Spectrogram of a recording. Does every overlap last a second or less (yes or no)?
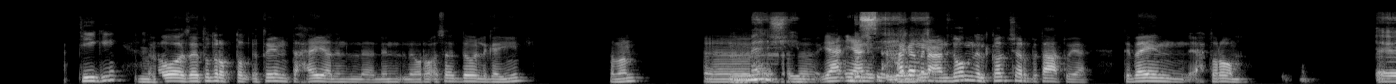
no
